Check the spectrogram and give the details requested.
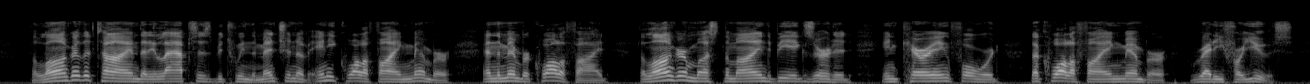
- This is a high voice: No, low, 130 Hz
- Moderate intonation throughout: Yes, average, 3.5 semitones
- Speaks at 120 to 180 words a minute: Yes, average, 150 wpm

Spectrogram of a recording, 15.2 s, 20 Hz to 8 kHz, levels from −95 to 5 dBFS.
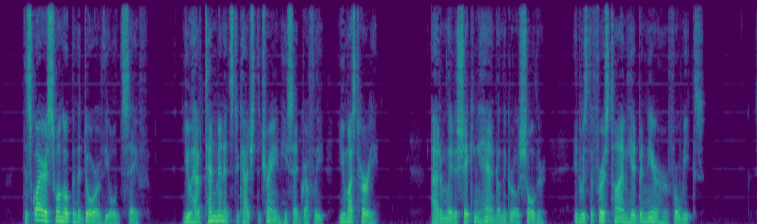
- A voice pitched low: Yes, low, 125 Hz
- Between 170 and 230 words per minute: Yes, average, 180 wpm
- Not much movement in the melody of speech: No, average, 4.1 semitones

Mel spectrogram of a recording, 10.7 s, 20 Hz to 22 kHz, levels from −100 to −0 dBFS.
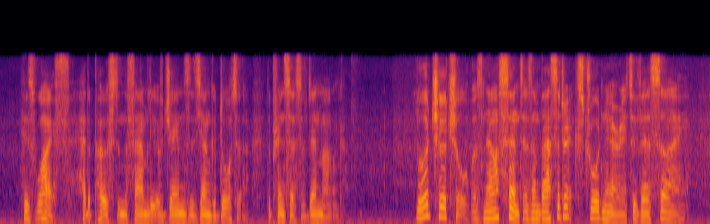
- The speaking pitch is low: Yes, low, 120 Hz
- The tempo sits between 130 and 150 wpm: Yes, average, 145 wpm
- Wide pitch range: No, average, 3.8 semitones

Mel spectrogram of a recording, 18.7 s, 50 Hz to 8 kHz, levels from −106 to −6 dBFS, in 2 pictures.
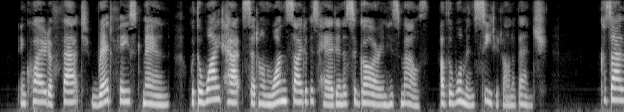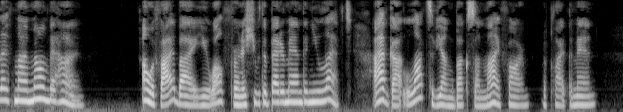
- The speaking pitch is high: Yes, high, 215 Hz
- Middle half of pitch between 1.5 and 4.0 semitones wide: No, average, 5.0 semitones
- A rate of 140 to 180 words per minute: No, average, 200 wpm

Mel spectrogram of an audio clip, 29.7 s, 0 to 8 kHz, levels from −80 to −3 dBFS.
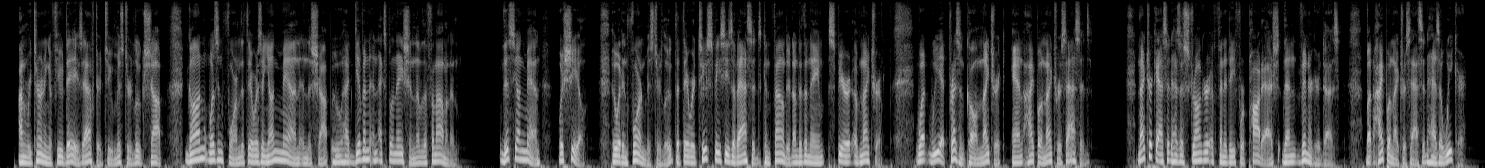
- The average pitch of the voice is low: Yes, low, 110 Hz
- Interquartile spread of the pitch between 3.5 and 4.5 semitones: No, average, 5.0 semitones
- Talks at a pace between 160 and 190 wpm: Yes, average, 170 wpm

